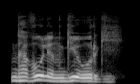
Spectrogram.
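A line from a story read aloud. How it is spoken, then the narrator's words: Trembling question. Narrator (Russian): дрожащим голосом спросила Юлия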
